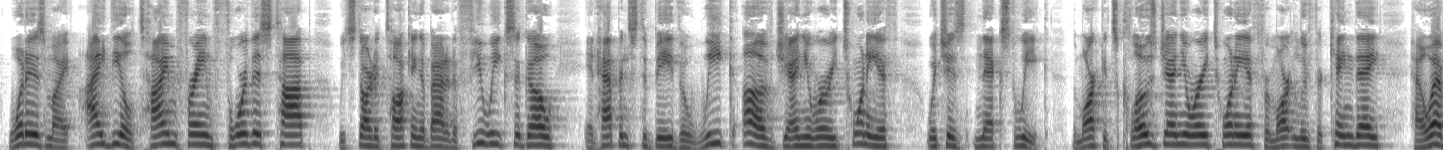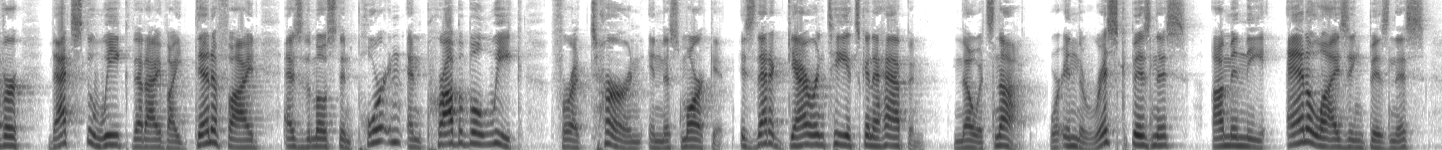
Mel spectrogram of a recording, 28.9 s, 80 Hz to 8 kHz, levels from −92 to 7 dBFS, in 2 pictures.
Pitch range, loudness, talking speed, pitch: 150-190 Hz, -17 LUFS, 170 wpm, 175 Hz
